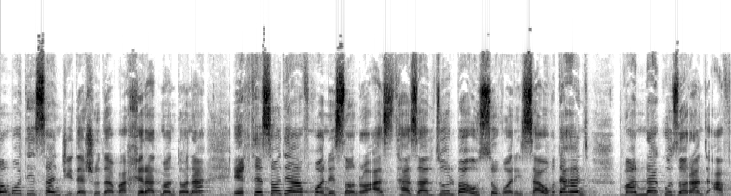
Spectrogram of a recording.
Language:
Persian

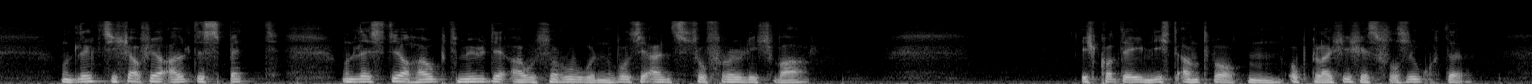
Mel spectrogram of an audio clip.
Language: German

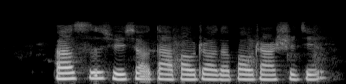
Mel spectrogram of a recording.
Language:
Chinese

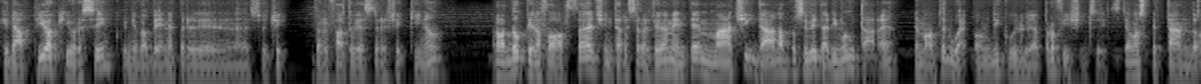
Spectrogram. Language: Italian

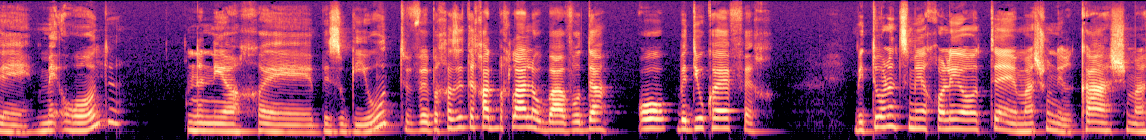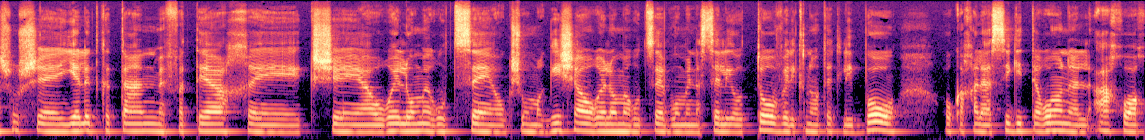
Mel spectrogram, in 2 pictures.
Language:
Hebrew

